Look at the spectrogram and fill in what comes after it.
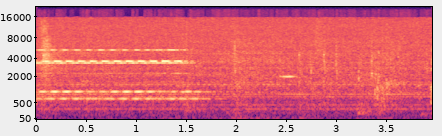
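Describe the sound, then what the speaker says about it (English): A telephone rings in two electronic trills, fairly faint and indoors, and then falls quiet into a low room hiss. "I'll answer the phone."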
